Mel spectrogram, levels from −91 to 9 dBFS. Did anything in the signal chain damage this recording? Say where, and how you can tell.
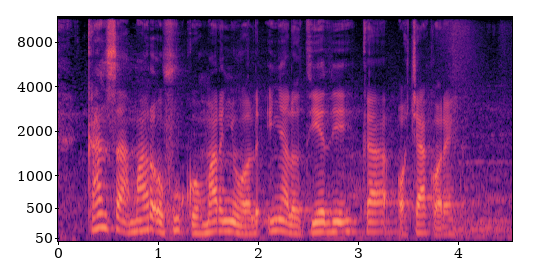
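No, nothing along the chain has audibly damaged this speech recording: its level, continuity and frequency content hold steady throughout, with no sign of trouble at any stage.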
